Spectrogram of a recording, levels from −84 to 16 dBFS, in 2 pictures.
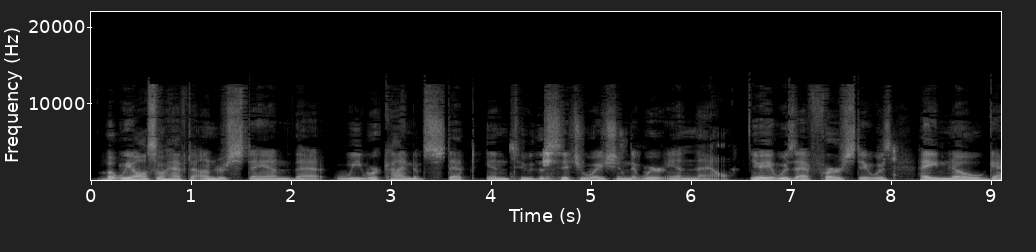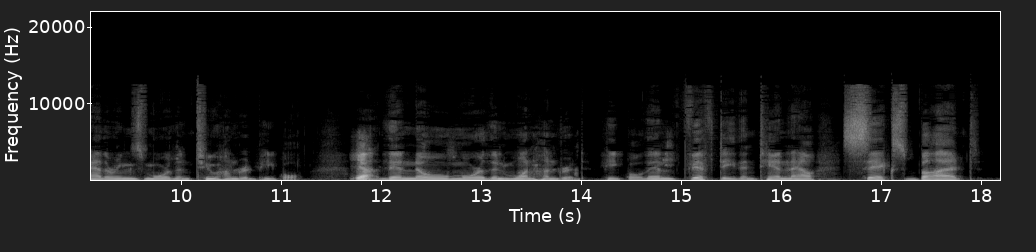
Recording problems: garbled, watery; slightly; nothing above 12.5 kHz

